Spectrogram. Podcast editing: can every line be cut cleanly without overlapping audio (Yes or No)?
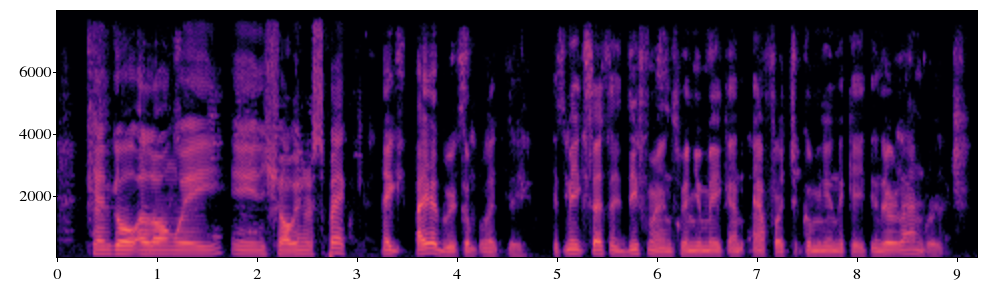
Yes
